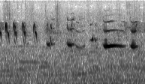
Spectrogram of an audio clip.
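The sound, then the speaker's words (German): Birds chirping on a sunny morning: a quick run of bright high twittering notes followed by scattered sharper tweets and short whistled calls, clear and alone without voices. “Die Vögel zwitschern in der Sonne.”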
